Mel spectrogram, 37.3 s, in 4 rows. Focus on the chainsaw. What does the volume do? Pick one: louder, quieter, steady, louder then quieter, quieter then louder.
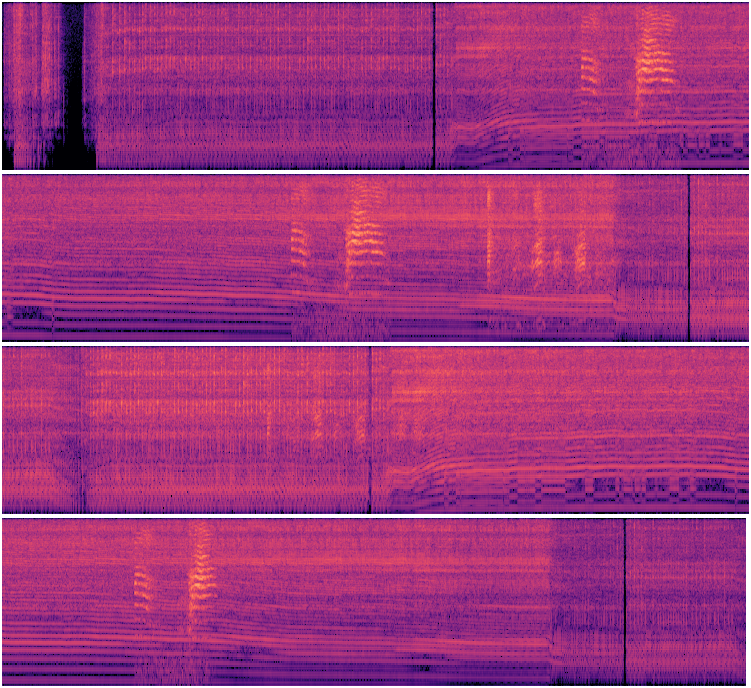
louder then quieter.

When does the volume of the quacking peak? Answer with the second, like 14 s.
16 s.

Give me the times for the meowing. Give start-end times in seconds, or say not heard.
7.2-8.5, 12.9-14.2, 29.6-30.7.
